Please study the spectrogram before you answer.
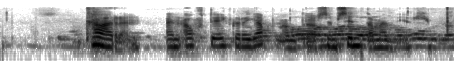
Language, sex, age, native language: Icelandic, female, 15, Icelandic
